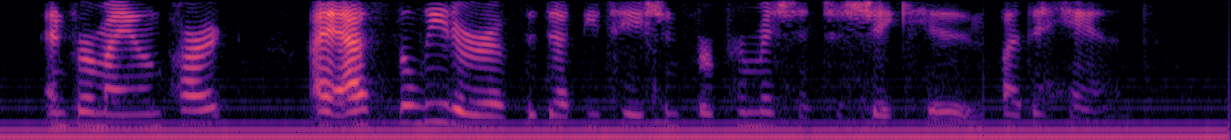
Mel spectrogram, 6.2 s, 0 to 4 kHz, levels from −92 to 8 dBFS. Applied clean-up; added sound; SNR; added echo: none; none; none; none.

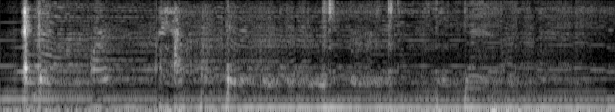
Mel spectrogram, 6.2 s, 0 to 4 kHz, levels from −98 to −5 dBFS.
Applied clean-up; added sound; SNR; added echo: neural mask model DeepFilterNet 3.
